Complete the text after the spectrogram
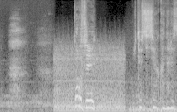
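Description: A man speaks urgently over a phone.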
